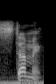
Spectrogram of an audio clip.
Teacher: instead of stomach with the ch sound it's a k sound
